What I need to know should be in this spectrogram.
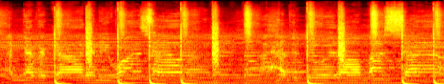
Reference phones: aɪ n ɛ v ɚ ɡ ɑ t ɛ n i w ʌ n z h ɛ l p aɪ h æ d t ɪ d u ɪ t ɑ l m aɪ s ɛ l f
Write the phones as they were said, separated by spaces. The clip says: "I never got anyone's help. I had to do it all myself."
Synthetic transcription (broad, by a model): aɪ n ɛ v ɚ ɡ ɑ t ɛ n i w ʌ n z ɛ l f aɪ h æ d t ɪ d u ɪ t ɑ l m aɪ s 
